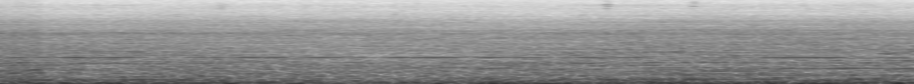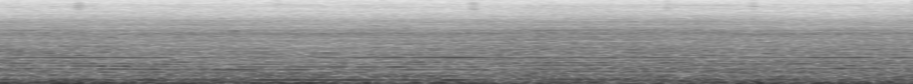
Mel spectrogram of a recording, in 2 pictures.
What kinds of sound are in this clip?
chainsaw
